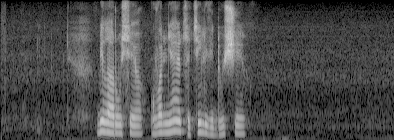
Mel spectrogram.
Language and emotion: Russian, neutral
